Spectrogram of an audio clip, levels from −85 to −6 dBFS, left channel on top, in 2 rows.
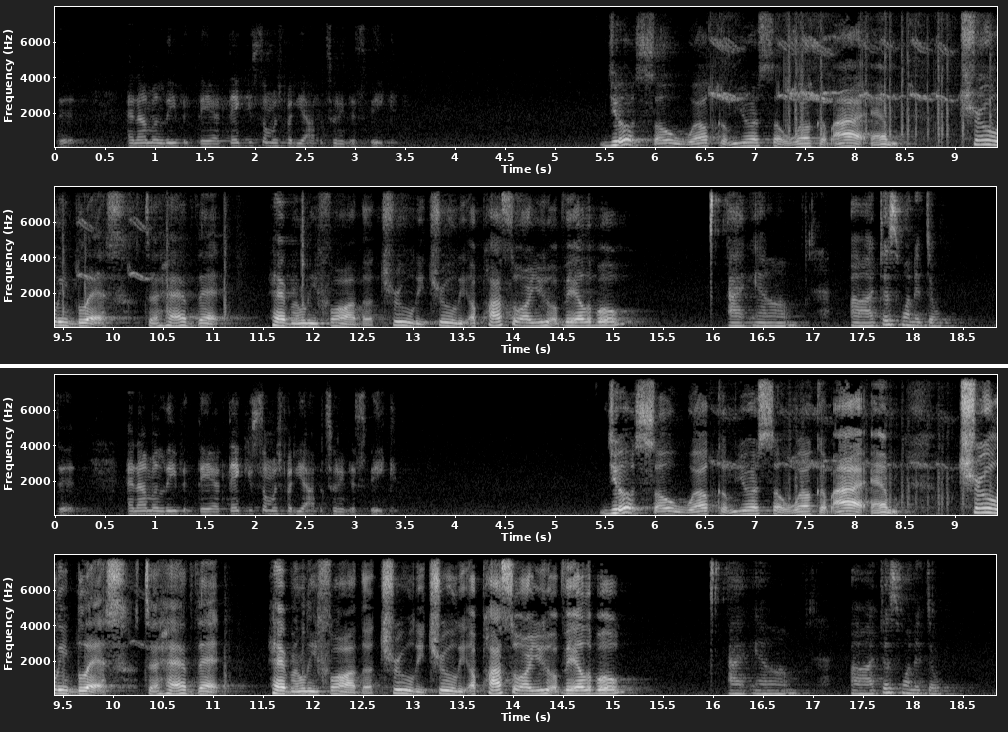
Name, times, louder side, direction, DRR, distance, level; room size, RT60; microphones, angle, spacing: voice 1, 0.0-3.3, right 3 dB, 90° right, 1.4 m, -43 dB
voice 2, 5.4-8.7 9.0-11.1 11.6-15.1, right 4 dB, 65° right, 1.0 m, -29 dB
Fireworks, 6.5-6.9 7.2-9.9 10.1-10.6 11.1-11.2 11.9-12.0, left 7 dB, 65° left, 1.5 m, -46 dB
voice 3, 16.1-18.3, left 3 dB, 85° left, 2.4 m, -40 dB
24.0 x 22.5 x 9.0 m
head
